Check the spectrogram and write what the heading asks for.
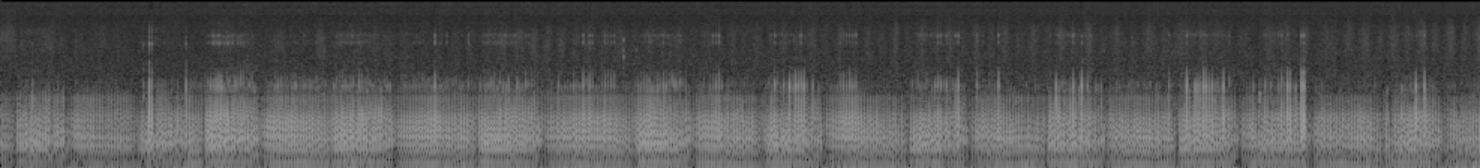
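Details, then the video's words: Domestic cat giving a long, unbroken low purr, looped, pulsing steadily with each breath in and out, dotted with faint clicks and snuffles. "Looped Cat Sounds"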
